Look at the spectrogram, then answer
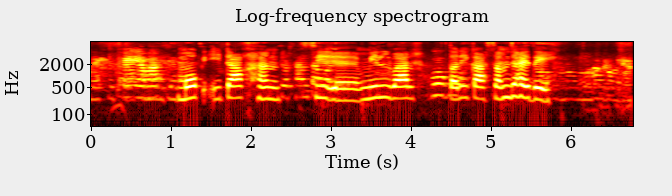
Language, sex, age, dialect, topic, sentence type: Magahi, female, 18-24, Northeastern/Surjapuri, agriculture, statement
